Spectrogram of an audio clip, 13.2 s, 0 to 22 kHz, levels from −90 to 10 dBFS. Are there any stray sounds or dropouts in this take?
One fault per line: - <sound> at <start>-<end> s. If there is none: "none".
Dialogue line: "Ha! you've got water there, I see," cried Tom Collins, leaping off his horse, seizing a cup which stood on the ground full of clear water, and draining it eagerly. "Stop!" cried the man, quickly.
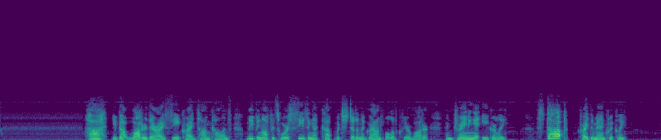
none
